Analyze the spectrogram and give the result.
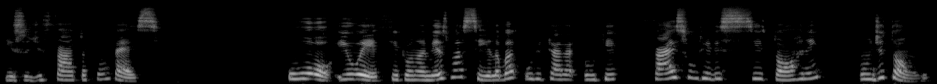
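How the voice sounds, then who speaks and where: A woman's voice: a little high, unhurried, darkish tone. A woman with a Brazilian Portuguese accent teaching an exam-prep grammar lesson, explaining step by step and correcting herself as she goes.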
